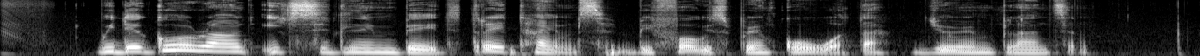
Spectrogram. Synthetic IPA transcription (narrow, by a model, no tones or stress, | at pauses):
wideɡoəɹãʊ̃ndit͡ʃsidlĩnbɛdθɹitʰãɪ̃msbifɔwispɹɛ̃ŋko̰lwɔ̰tə̰djuɹĩnplãntɪ̰̃n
